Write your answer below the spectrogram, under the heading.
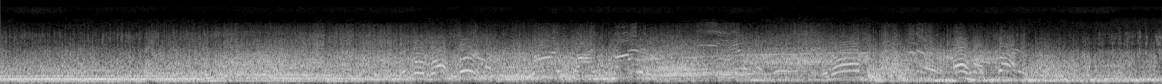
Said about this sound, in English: September 1970, NHRA Nationals, Indianapolis Raceway Park. Two slingshot dragsters. I was there for ABC. The near lane, Don Prudhomme. The far lane, Jim Nickel. They are both staged.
